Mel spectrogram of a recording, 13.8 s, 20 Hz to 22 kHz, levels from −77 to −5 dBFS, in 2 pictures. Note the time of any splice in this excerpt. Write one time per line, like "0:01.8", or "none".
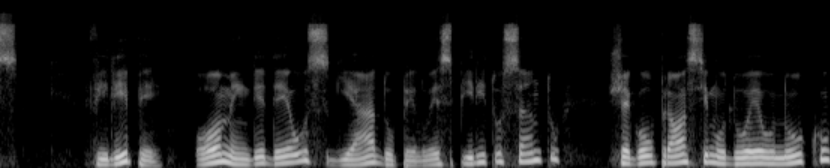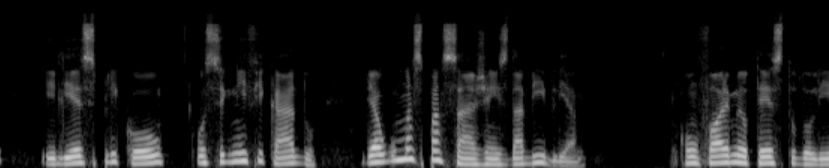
none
